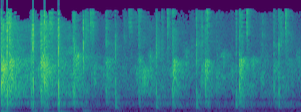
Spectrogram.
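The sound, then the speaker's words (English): Audience applause at a Portland sister-city event with Khabarovsk, honoring students who teach Russian; dense, steady clapping fills about two seconds with no talk over it. “Let's hear it for them again.”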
